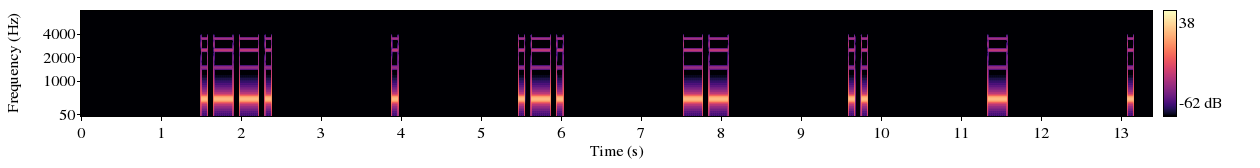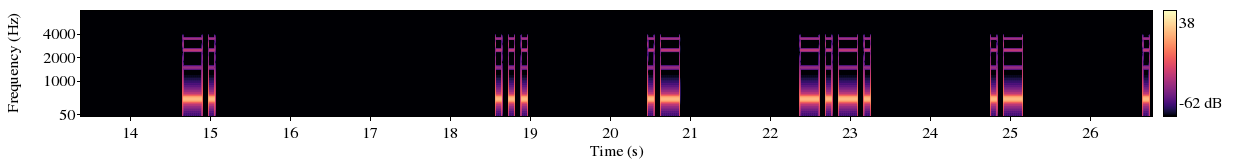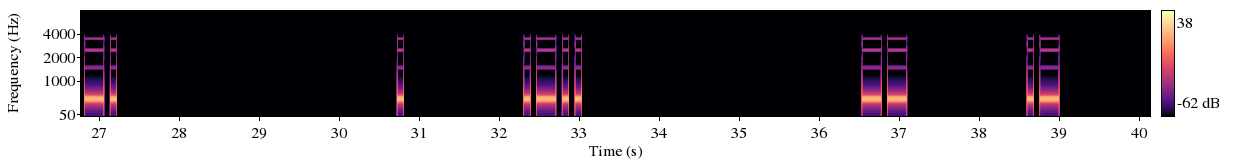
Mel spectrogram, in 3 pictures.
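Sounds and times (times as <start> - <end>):
morse code beeps: 1.6 - 2.4, 5.5 - 6.0, 7.6 - 8.1, 9.6 - 9.9, 11.4 - 11.6, 14.7 - 15.1, 18.6 - 19.0, 20.5 - 20.9, 22.4 - 23.3, 24.8 - 25.2, 26.7 - 27.2, 32.3 - 33.1, 36.6 - 37.1, 38.6 - 39.0.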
